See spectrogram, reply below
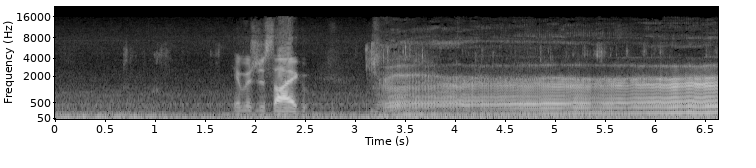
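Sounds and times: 
speech: 1.8s - 3.8s
voice imitating a truck engine revving out of control: 3.1s - 6.6s.

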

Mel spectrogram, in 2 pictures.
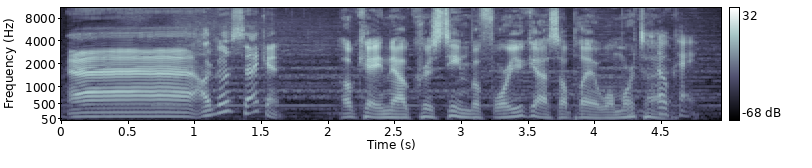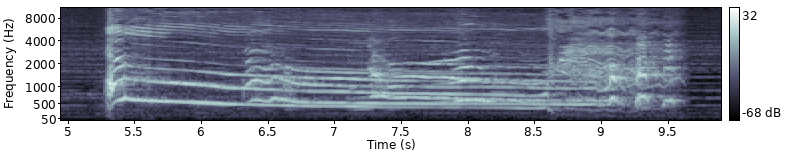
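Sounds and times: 
speech: 0.1s - 0.4s, 1.1s - 4.9s
dog or wolf howling: 5.3s - 9.4s
laughter: 8.6s - 9.7s.

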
